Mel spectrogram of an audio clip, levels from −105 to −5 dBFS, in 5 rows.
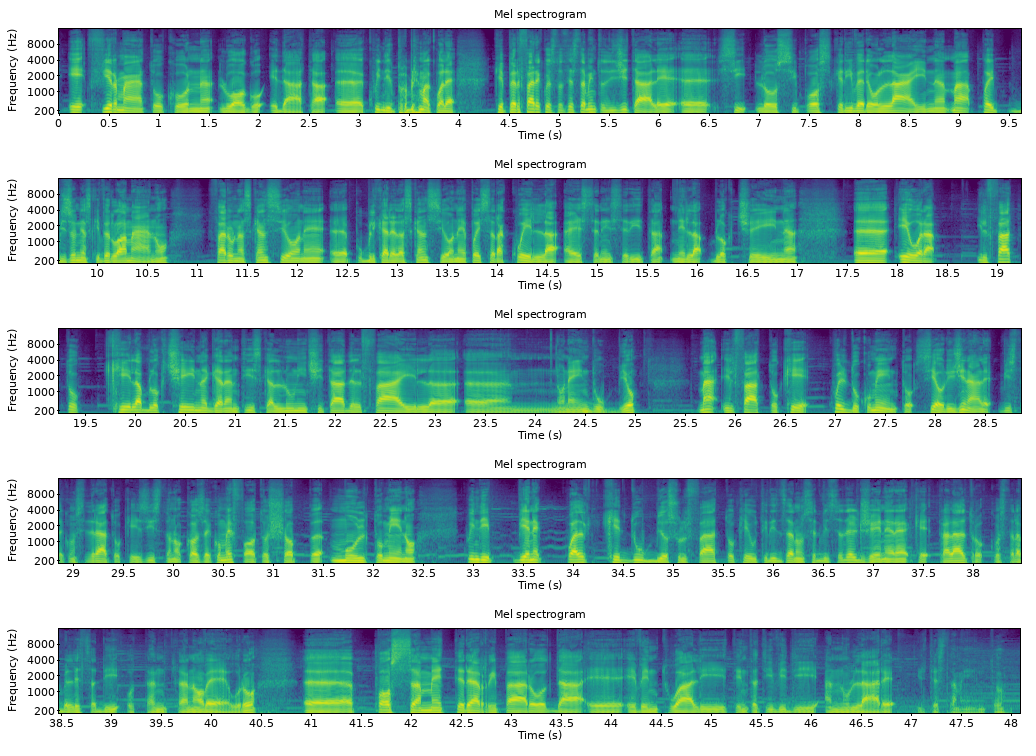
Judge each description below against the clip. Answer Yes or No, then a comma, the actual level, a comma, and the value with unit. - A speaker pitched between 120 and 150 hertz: No, very low, 95 Hz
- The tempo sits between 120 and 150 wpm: Yes, average, 145 wpm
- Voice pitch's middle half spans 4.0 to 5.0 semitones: No, average, 3.5 semitones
